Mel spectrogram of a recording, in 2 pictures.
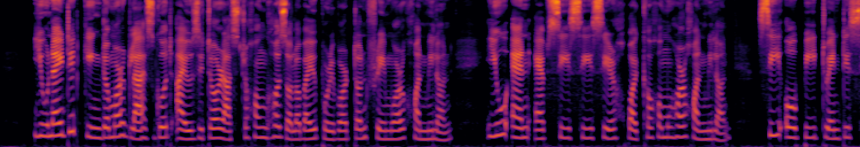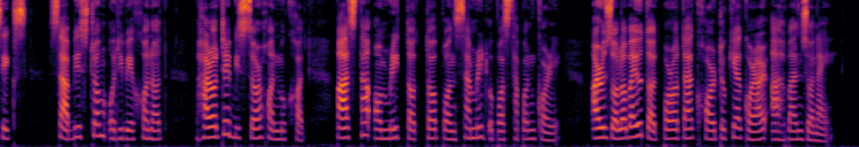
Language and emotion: Assamese, neutral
